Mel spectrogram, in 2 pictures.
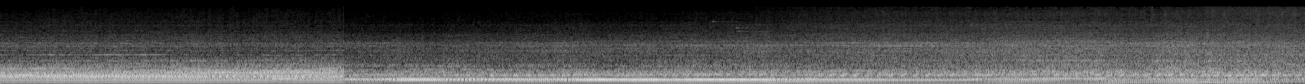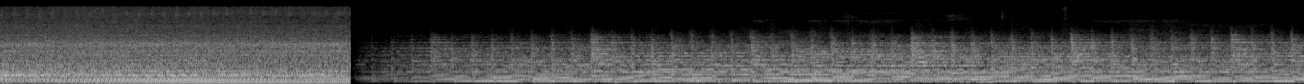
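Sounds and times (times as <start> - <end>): car engine running at low revs: 0.0 - 16.6.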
